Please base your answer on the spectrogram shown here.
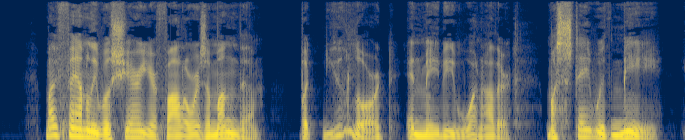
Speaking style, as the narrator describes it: he said happily

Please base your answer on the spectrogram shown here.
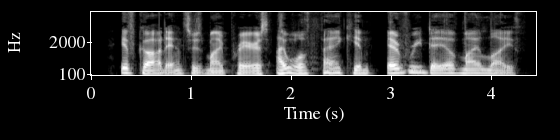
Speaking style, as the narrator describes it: he sobbed

